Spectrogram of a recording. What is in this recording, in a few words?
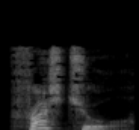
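"frustule", British English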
